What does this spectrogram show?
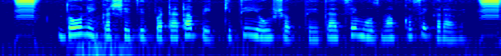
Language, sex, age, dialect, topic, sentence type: Marathi, female, 41-45, Northern Konkan, agriculture, question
